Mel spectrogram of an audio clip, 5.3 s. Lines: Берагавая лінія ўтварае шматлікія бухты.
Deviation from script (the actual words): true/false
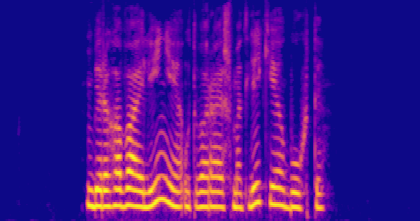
false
